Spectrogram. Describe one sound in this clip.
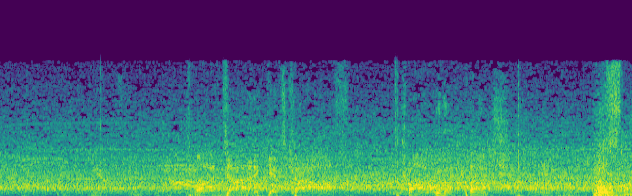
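Blows land with sharp smacks.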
